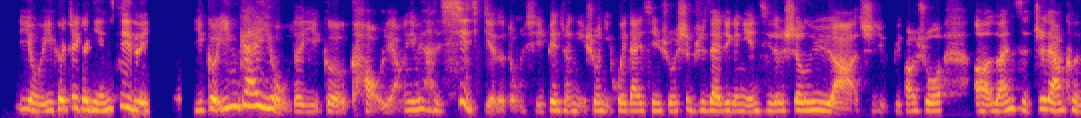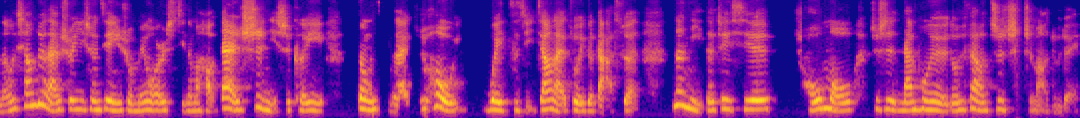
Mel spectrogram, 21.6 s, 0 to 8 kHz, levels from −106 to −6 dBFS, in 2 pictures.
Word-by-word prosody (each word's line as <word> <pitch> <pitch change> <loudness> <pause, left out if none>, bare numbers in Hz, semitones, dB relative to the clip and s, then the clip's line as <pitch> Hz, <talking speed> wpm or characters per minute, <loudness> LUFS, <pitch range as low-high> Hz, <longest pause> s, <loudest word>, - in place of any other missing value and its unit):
有 230 -8 -2
一 205 +2 -3
个 235 +1 +6
这 270 - -1
个 240 - +4
年 210 +1 0
纪 280 +2 +1
的 220 - +3
一 195 - +2
个 - - -17 0.4
一 210 - -7
个 240 +2 +5
应 295 +4 +1
该 320 -1 +3
有 265 -5 +2
的 180 0 -4
一 170 - -12
个 440 +3 -4
考 - - -7
量， 210 - -11
因 215 - -1
为 235 - -3
很 215 -3 -8
细 415 - -1
节 465 - -8
的 450 -1 -8
东 465 +1 -14
西 175 - -15
变 210 +3 +2
成 190 -2 -9
你 180 - -14
说 205 - -4
你 200 - -8
会 - - -3
担 195 0 -4
心 195 0 -6
说 195 0 -7
是 195 +4 -5
不 205 - -11
是 210 +2 -6
在 205 -4 +2
这 200 - -2
个 190 - -6
年 175 0 -5
纪 195 0 -11
的 200 - -3
生 205 0 +2
育 205 -2 +1
啊， - - 0
是 190 - -8 0.2
比 - - -16
方 190 0 -6
说。 195 0 0 0.3
呃， 185 -1 0
卵 195 +5 0
子 225 -4 -8
质 240 +6 -2
量 200 -4 +3
可 215 - -4
能 190 +6 -5
相 310 +6 +1
对 350 - +4
来 220 -8 +2
说， 230 +1 0
医 230 - -4
生 220 0 0
建 225 -1 +5
议 200 - 0
说 210 -1 -3
没 195 +2 -4
有 215 - +2
20 205 +1 -1
几 190 - -16
那 195 - -7
么 200 - -4
好， - - -5
但 255 -5 +8
是 280 +6 +2
你 210 - -1
是 - - -3
可 210 -2 -4
以 200 0 -1 0.3
冻 235 -4 +5
起 230 - -15
来 180 - -1 0.2
之 240 - -5
后 235 -7 +7 0.3
为 210 -1 +6
自 205 0 -10
己 - - -15
将 225 +3 +4
来 225 - +1
做 425 -2 +2
一 - - -3
个 - - -3
打 - - 0
算。 455 - -4 0.3
那 340 +1 +3
你 250 -8 +3
的 210 - -2
这 240 +2 -1
些 230 0 +6 0.2
筹 215 +3 +3
谋 210 -5 +2 0.2
就 235 - -9
是 225 -1 0
男 205 +1 +1
朋 225 -2 +2
友 210 - +3
也 185 - -4
都 195 +1 -3
是 220 - -4
非 250 - -2
常 205 -3 -1
支 230 +3 -5
持 220 - -7
嘛， - - -11
对 - - -23
不 - - -21
对？ - - -11
215 Hz, 330 characters per minute, -25 LUFS, 200-240 Hz, 0.4 s, 但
